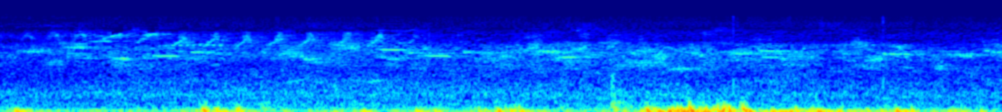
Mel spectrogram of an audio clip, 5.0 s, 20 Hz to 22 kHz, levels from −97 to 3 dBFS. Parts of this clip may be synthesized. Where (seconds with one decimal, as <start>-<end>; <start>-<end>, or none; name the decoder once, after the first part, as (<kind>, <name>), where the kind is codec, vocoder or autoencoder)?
none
